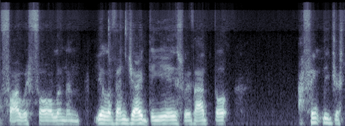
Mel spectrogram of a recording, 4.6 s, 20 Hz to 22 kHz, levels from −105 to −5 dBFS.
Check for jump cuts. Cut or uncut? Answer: cut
